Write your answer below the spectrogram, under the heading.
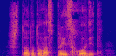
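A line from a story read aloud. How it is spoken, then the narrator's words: Irritated question. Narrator (Russian): раздраженно спросил у снайпера Андрей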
